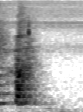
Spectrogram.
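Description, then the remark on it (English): A single short sneeze, a quick breathy burst that fades out fast, with nothing else but faint background hush around it. “bless you.”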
